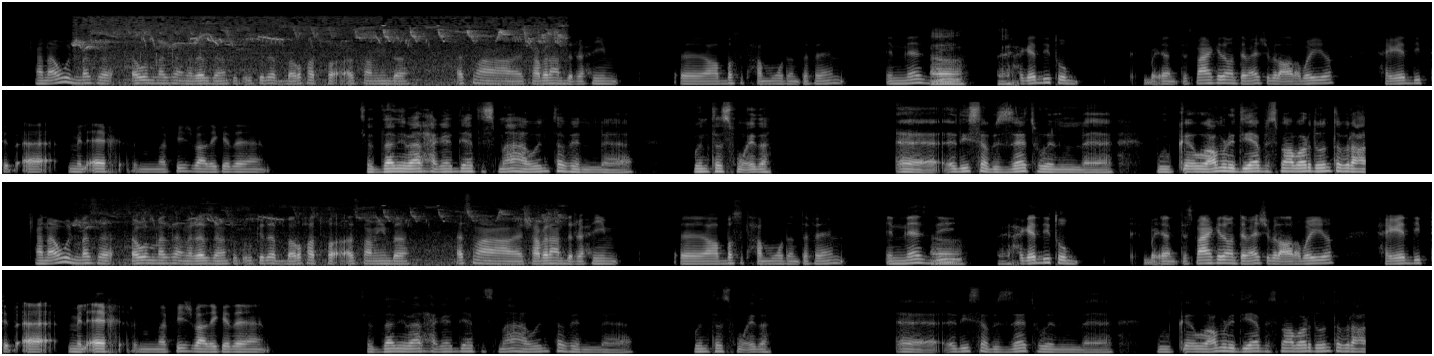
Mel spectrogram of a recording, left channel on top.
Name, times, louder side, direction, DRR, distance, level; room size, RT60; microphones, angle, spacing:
voice 1, 0.3-4.1 4.5-6.2 6.8-8.4 8.8-9.6 10.1-10.8 11.4-13.3 13.8-17.0, right 3 dB, 75° right, 1.2 m, -30 dB
sound 1, 0.7-5.7, left 8 dB, 45° left, 1.6 m, -39 dB
voice 2, 9.3-9.6 10.0-10.2 18.0-20.6 21.2-22.0 23.2-25.4 25.9-27.9, left 6 dB, 85° left, 0.4 m, -28 dB
head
